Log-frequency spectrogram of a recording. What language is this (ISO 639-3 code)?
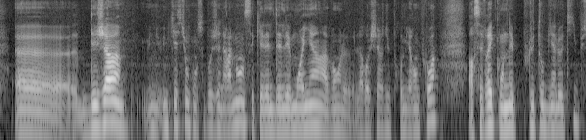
fra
